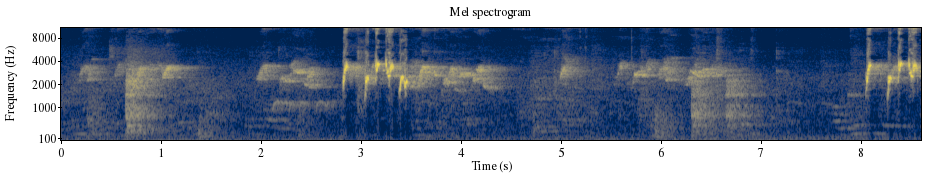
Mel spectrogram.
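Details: Master song of a red-whiskered bulbul for teaching young birds, loud warbling phrases in repeated bursts, each ending with rapid sharp notes, about every two and a half seconds.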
